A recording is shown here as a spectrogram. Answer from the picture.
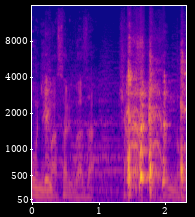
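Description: A person coughing several times in quick succession about a second and a half in, loud and harsh, after quieter speech.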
